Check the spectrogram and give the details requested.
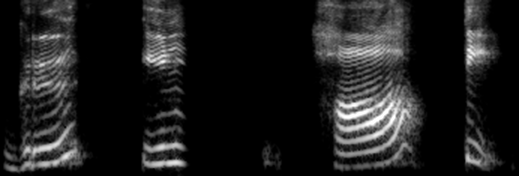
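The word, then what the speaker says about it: गृह्णाति: So when the hakaraha is followed by Anunasika, then you pronounce the Anunasika first and then you say the hakaraha. Gr, in, ha, ti, grinhati.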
